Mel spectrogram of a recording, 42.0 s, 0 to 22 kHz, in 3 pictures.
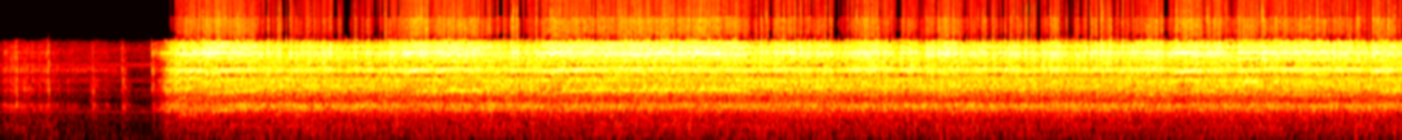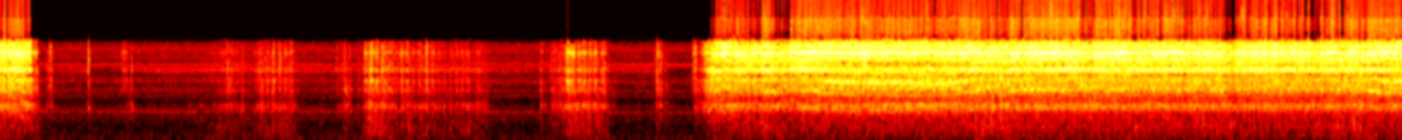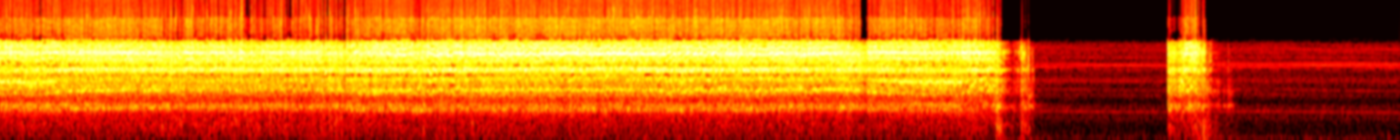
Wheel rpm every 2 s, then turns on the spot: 20, 170, 210, 220, 200, 200, 210, 40, 10, 20, 50, 210, 230, 230, 230, 230, 210, 210, 210, 30, 10.
0-2 14-20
